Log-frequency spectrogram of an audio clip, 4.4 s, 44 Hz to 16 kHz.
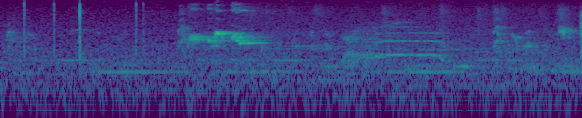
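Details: A red-whiskered bulbul serves as a trapping lure, 1 November 2017. One loud, fluty, chattering phrase stands out in the middle, followed by softer sliding whistles and faint ticking sounds.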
